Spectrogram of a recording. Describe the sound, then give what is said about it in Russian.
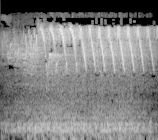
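Thrush singing a warbling trill, a rapid run of many repeated high, downward-sliding notes that grows slightly louder then evens out, heard clearly alone over a faint low background. “И в эту минуту с другой стороны поляны зазвучала переливчатая трель дрозда.”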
